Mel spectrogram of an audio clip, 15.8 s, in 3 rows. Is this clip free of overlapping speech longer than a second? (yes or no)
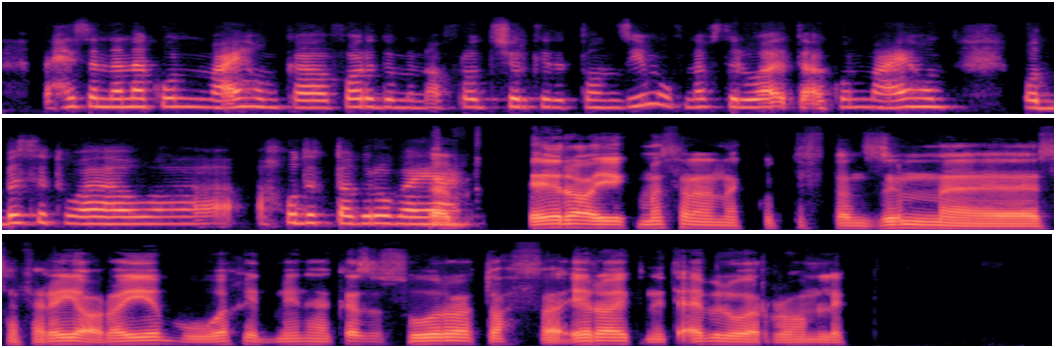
yes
